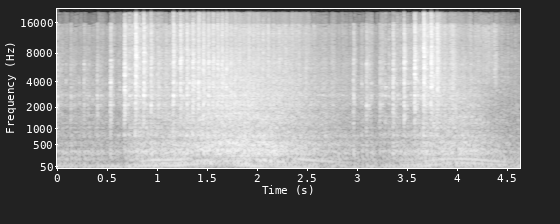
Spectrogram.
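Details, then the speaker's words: Engine idling with a loud, raspy puffing about four times a second from a long-known exhaust leak with fumes; even louder when climbing hills or accelerating; recording understates the actual loudness. "so like I'll turn this on you'll hear the noise here you'll see what I mean like you know there's an exhaust leak I've known about for a long time of course there's fumes you know and like this is"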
